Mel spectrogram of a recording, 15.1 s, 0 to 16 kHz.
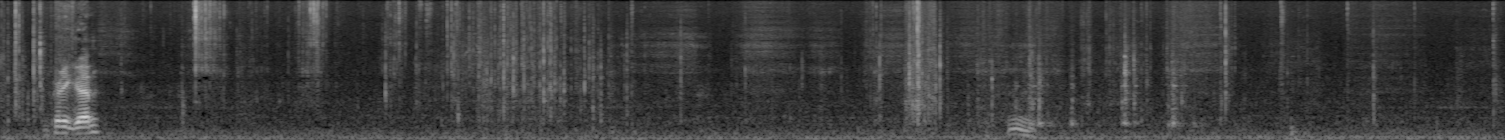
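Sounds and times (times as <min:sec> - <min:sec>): plastic bag crinkling: 0:00.0 - 0:00.8, 0:01.9 - 0:06.4, 0:08.7 - 0:12.4
chewing sticky popcorn: 0:03.8 - 0:06.9.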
